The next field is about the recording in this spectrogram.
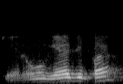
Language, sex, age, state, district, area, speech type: Tamil, male, 60+, Tamil Nadu, Madurai, rural, conversation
